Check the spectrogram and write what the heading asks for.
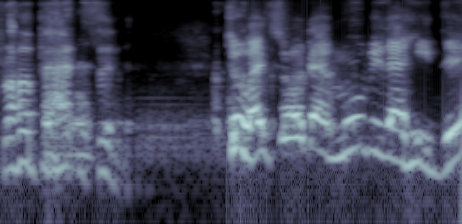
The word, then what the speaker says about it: Robert Pattinson: trip you mispronounced everyone it's not brian patrick it's robert pattinson dude i saw that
